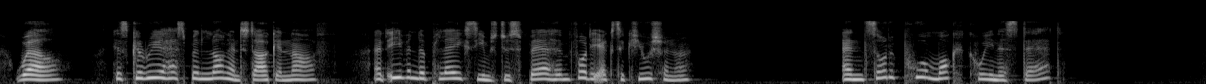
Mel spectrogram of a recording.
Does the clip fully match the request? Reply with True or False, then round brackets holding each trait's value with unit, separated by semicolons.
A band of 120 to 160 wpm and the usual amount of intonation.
True (140 wpm; 4.2 semitones)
